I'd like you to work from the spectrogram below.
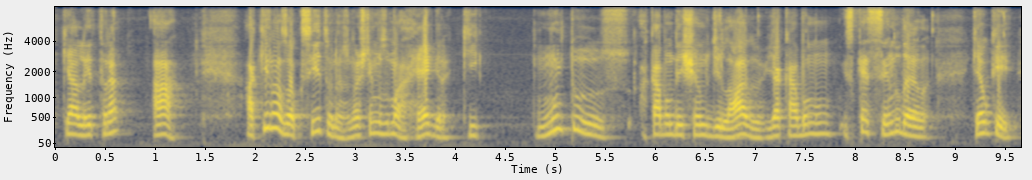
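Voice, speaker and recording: A man with a fairly high but very mellow, dark-edged voice walks through grammar rules like a relaxed tutor. He keeps it informal and stops often to make sure the listener is following. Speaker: exam-prep Portuguese teacher. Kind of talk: casual explanatory lesson.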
